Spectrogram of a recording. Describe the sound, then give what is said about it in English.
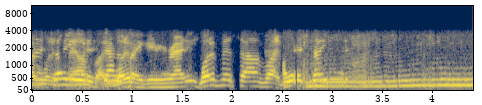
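A voice imitates a revving stock car engine, with droning, rising and falling vocal tones and a brief break midway before a sustained rumble. “Oh, it sounded like an actual race car. It didn't. I think we it sounded like an actual stock car.”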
